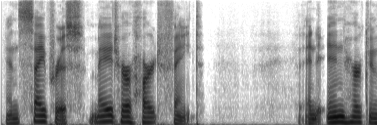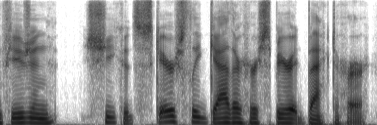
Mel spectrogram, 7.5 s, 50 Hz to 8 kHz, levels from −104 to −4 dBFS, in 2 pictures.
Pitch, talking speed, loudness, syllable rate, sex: 110 Hz, 150 wpm, -18 LUFS, 4.2 syllables/s, male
